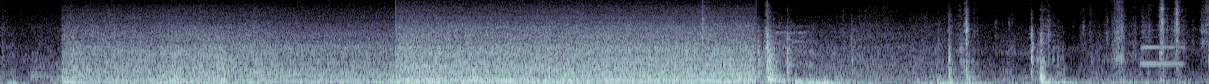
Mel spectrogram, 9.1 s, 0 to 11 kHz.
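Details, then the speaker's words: 2011 Toyota Tundra 4.6L V8 that had a battery installed backwards, after the main fuse was replaced, while being jump-started: the starter cranks steadily for about five seconds but the engine never catches. It cranks but does not start. "that's not good still didn't start and I'm jumping it so I thought"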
